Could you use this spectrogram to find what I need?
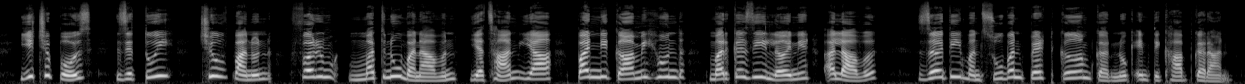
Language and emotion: Kashmiri, neutral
